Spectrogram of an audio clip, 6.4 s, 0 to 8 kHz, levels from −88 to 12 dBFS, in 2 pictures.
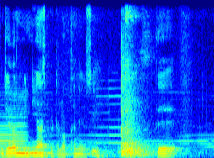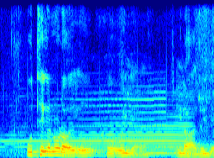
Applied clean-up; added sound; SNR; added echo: none; Guitar; 15 dB; none.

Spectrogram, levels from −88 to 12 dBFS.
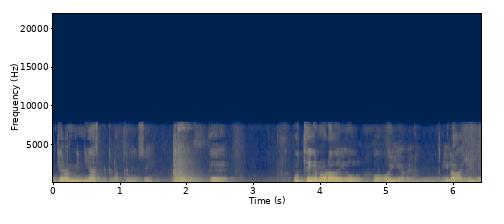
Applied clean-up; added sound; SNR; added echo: none; none; none; none.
